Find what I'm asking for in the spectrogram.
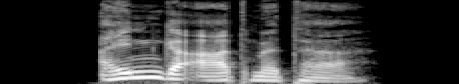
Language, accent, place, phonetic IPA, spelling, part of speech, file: German, Germany, Berlin, [ˈaɪ̯nɡəˌʔaːtmətɐ], eingeatmeter, adjective, De-eingeatmeter.ogg
- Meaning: inflection of eingeatmet: 1. strong/mixed nominative masculine singular 2. strong genitive/dative feminine singular 3. strong genitive plural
